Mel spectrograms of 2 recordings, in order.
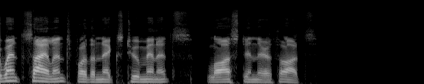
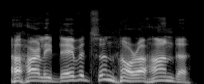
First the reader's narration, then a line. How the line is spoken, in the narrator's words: asked, laughing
